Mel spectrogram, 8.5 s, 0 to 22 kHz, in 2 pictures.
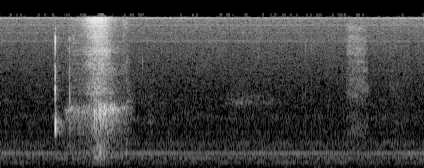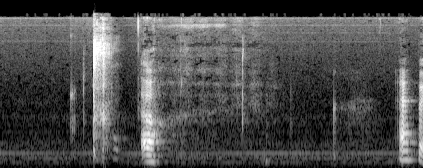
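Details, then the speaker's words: A sharp little sneeze from a 4-week-old baby boy amid soft hiccups, coos and faint hum, recorded on a Flip Video camera: infant sneeze. "We got hiccups and a sneeze on the same video. That was rough."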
